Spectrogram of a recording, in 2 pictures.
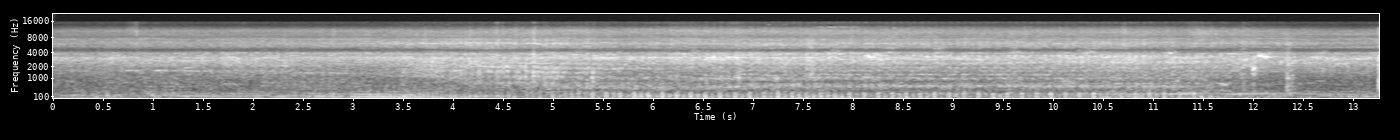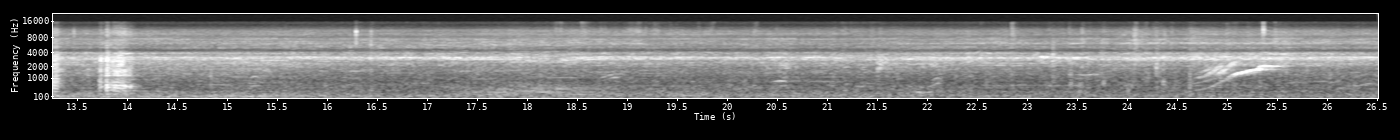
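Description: A motor vehicle's engine running, swelling about three seconds in and easing off after about twelve seconds, with a short sharp squeal about fourteen seconds in.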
